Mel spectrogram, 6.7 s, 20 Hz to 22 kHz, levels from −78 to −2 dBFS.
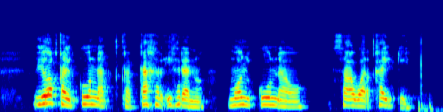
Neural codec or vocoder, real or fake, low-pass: codec, 16 kHz, 16 kbps, FunCodec, trained on LibriTTS, 50 frames a second; fake; 7.2 kHz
